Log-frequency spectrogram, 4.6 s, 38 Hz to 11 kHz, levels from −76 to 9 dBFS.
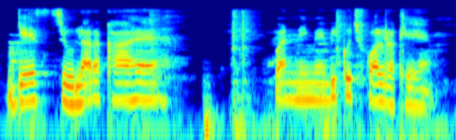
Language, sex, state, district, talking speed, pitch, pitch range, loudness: Hindi, female, Madhya Pradesh, Dhar, 145 wpm, 190 Hz, 175-190 Hz, -15 LUFS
